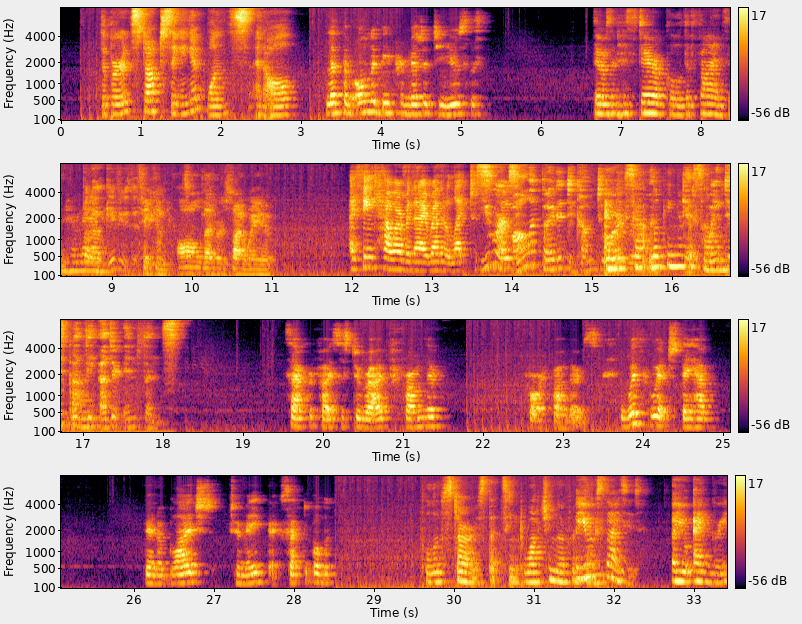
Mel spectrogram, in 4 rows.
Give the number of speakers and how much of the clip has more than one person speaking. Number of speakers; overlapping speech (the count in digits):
8, about 15%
